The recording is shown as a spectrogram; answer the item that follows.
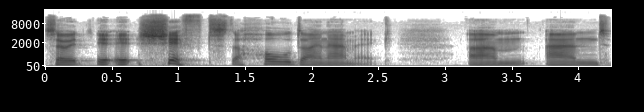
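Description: In a southern English accent, a man talks at a very slow pace with ordinary pitch variation. The recording is very clean with a silent background. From London, England. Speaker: missionary and community worker. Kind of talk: interview.

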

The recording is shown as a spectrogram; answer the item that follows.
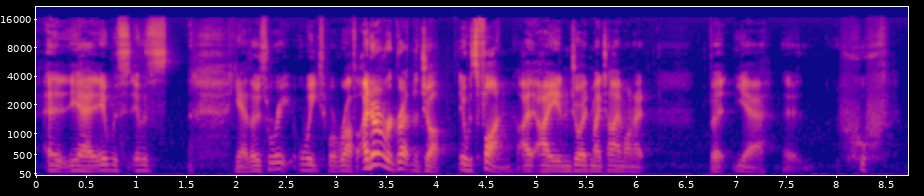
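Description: A man with an Australian accent speaks at a moderate pace, his medium-pitched voice bright and sharp. His intonation stays fairly even, broken by long, frequent pauses. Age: 20s. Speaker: YouTube video editor. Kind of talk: casual chat.

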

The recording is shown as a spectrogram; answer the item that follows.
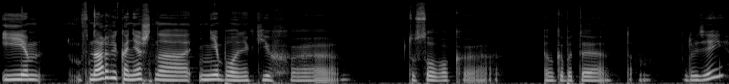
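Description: Speaking at a very slow pace, a woman leaves long, frequent pauses, her medium pitch showing ordinary variation. The recording is very clean, with a silent background. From Estonia, Narva (Russian-speaking). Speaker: podcast co-host. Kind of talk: casual chat. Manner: hesitant, with filler sounds.

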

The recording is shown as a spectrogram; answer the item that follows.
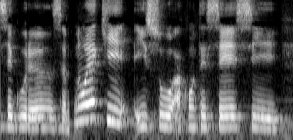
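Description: A woman with a medium-pitched voice is heard over noticeable background noise. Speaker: political scientist and professor. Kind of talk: interview.

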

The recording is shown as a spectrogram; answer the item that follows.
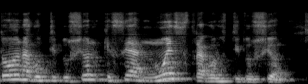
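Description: With lively intonation and a high pitch for a man, this male speaker talks at a moderate pace in a room with audible echo. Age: 30s. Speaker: political candidate. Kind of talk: radio interview.

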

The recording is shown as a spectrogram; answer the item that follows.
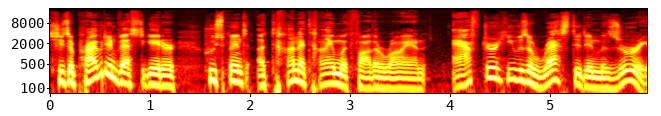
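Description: A man with an American accent, a plain, everyday voice at medium pitch, dry and close with no echo. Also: very clean recording, silent background. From US Midwest. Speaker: news reporter and podcast host. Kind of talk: scripted narration.

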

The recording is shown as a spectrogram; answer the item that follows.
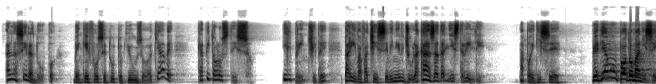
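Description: A man's fairly high voice with very wide pitch swings, an animated tone and vocal fry, at a fairly slow pace with long, frequent pauses. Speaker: fairy tale narrator. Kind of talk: fairy tale storytelling, scripted narration. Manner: animated, expressive, voicing characters in dialogue.

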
